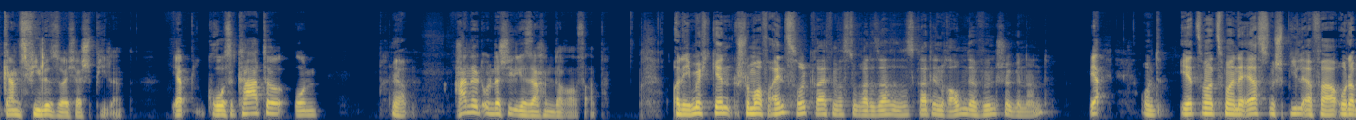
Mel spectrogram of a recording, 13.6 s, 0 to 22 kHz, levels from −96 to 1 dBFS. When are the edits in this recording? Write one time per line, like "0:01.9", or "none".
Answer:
none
